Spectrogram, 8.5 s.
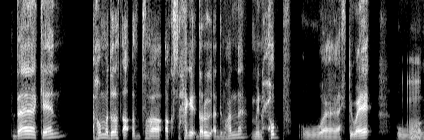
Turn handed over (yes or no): yes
